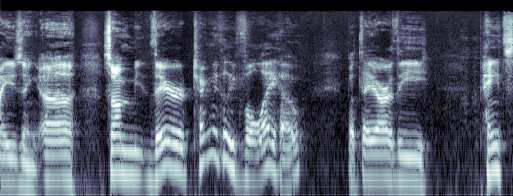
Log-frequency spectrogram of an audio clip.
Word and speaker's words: Vallejo: paint is identical and they are vallejo or some people say vallejo i've heard that i'm american i just pronounced the letters in order ignorance is bliss all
